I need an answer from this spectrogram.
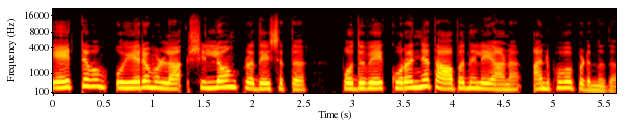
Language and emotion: Malayalam, neutral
